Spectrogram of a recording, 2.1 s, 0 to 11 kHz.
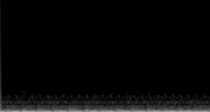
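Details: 2010 VW Passat with a flashing check engine light, misfire mainly on cylinder 3 (also 1), valve cover leak noted: low, lumpy idle with an irregular pulsing stumble; misfire at idle.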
